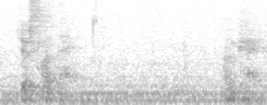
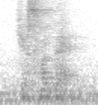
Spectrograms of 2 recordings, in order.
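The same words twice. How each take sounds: First: Slow, breathless whisper; deflated whisper. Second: Said in the usual way. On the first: Real, not acted. Host to kids, whispering in defeat. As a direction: let it die out. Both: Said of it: "release my hands".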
